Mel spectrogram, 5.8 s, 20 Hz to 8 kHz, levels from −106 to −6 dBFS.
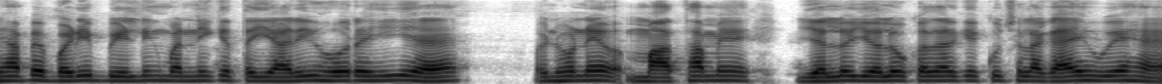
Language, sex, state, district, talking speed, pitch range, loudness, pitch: Hindi, male, Jharkhand, Garhwa, 195 wpm, 145-160 Hz, -16 LUFS, 160 Hz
